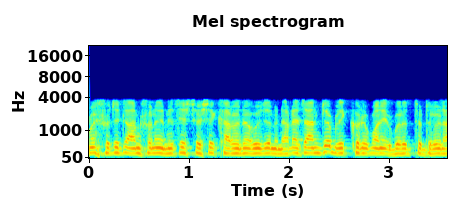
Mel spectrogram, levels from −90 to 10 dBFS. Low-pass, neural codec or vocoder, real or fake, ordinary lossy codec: 3.6 kHz; codec, 24 kHz, 0.9 kbps, WavTokenizer, small release; fake; none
